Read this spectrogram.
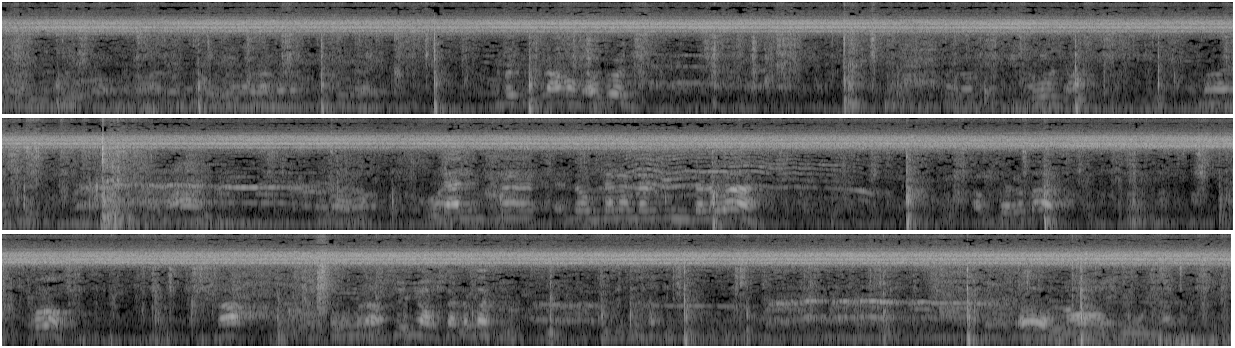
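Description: Children shout and call out to each other outdoors at a distance.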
